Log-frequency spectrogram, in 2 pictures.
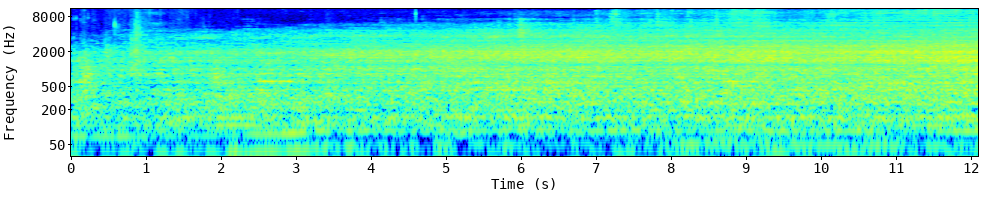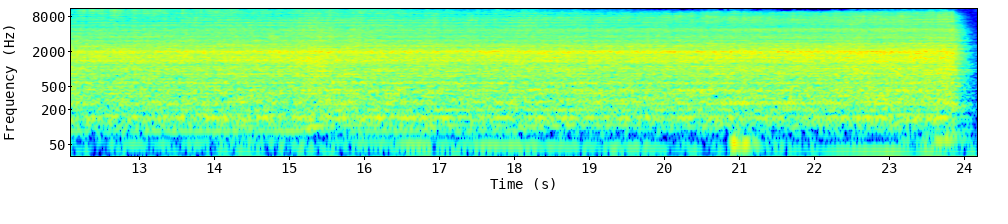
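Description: Factory sirens wail in steady, overlapping tones over a dense rumbling industrial din, loud and unbroken throughout, with no voices; a recreation of a 1922 sound composition from Baku built from industrial sounds.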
